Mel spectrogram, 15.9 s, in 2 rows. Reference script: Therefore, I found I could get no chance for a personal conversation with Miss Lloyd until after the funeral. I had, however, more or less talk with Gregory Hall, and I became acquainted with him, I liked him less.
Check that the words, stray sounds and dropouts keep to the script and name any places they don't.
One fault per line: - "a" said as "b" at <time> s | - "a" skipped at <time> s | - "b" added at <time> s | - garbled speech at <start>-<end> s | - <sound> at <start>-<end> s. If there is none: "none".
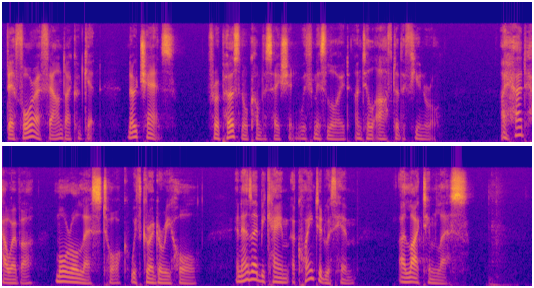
- "as" added at 11.6 s
- thud at 15.2-15.7 s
